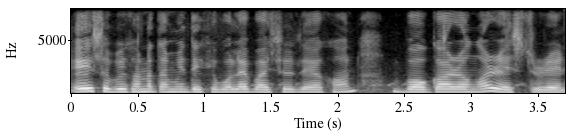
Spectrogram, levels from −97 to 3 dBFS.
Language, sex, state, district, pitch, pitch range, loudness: Assamese, female, Assam, Kamrup Metropolitan, 225 Hz, 215-235 Hz, -17 LUFS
